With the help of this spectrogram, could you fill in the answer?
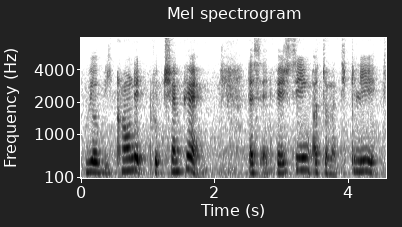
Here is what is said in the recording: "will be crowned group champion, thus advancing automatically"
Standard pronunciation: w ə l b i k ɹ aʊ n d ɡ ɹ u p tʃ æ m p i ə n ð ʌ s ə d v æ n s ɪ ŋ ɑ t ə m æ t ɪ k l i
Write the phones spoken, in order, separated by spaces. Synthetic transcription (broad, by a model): w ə l b i k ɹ aʊ n d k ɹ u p tʃ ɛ m p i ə n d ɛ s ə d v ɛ s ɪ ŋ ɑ t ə m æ t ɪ k l i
